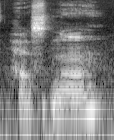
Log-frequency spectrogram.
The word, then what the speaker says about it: Hesna: It's going to have an accent on the E. Hesna.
